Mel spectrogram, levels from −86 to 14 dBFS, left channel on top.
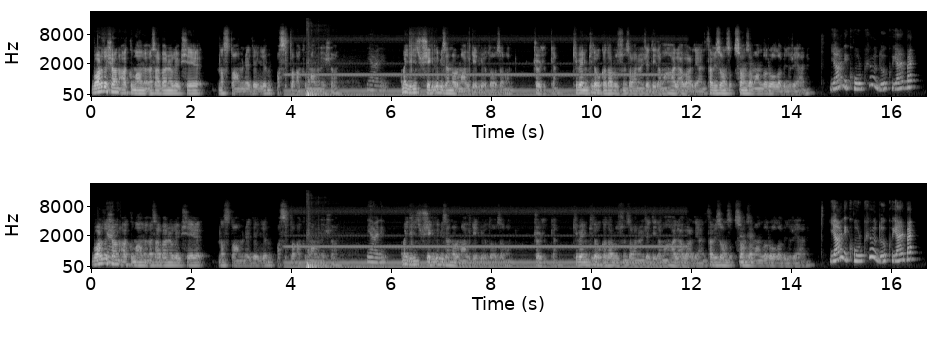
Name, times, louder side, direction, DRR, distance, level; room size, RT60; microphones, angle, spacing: voice 1, 0.0-2.2 2.5-4.9 6.2-8.4 8.8-9.4 9.6-14.4, left 6 dB, 85° left, 0.3 m, -25 dB
sound 1, 3.8-11.9, equal, 60° right, 1.3 m, -37 dB
sound 2, 4.3-8.2 8.5-8.6, equal, 5° left, 0.5 m, -31 dB
voice 2, 5.5-5.9 13.0-13.3 14.8-16.4, right 4 dB, 80° right, 0.5 m, -28 dB
2.4 x 2.4 x 2.4 m
head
